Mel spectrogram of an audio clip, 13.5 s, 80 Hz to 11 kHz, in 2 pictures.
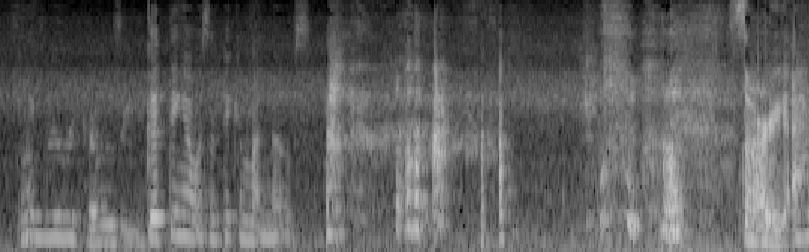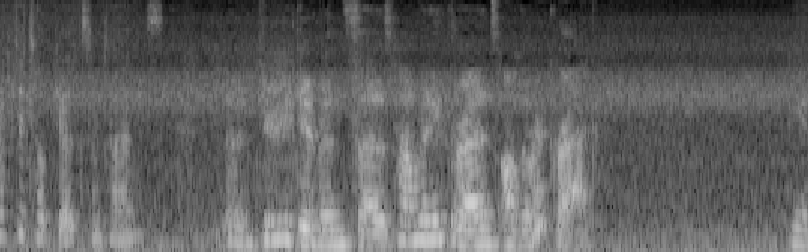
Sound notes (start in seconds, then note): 2.9 all laugh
